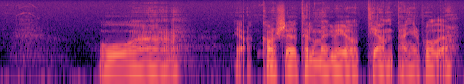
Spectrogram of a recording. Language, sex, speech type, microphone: Norwegian, male, spontaneous, Sennheiser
